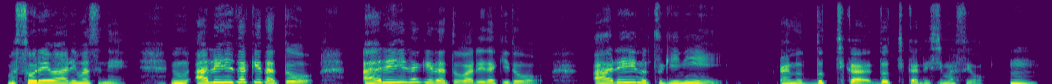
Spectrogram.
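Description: A woman's voice: fairly high pitch, very animated, moderate pace, no room sound, clean studio sound. A woman hosting a casual live audio stream, chatting politely with her listeners and often breaking into giggles.

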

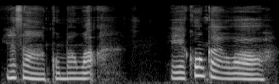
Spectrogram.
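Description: A woman's voice: high voice, fairly even intonation, moderate pace, dry recording. A woman chatting casually in a food-tasting ASMR style, murmuring short remarks between mouthfuls and at times dropping toward a whisper. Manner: talks while eating ice cream. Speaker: audio streamer.

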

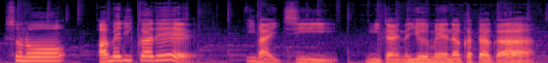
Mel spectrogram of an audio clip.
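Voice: medium pitch, takes it slowly, vocal fry, a bit bright, soft background music. A podcast assistant who asks the host curious, hesitant questions, with many fillers. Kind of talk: casual chat.

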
